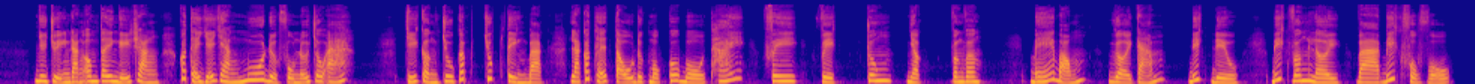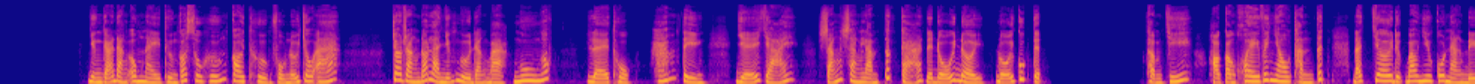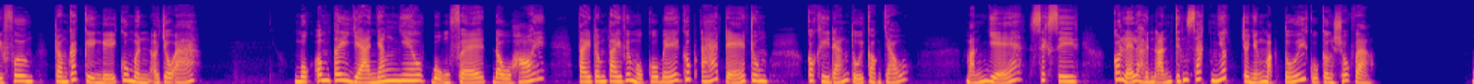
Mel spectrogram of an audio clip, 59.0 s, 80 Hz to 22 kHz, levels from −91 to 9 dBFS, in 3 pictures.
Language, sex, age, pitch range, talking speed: Vietnamese, female, 20-39, 195-250 Hz, 170 wpm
